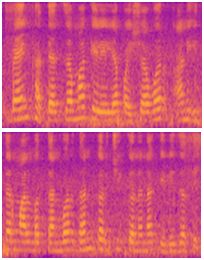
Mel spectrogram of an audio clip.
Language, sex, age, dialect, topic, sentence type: Marathi, female, 56-60, Varhadi, banking, statement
